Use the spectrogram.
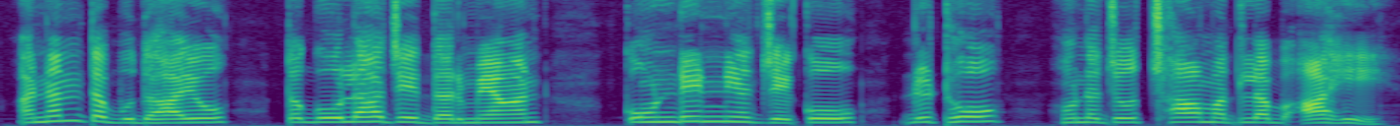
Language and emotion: Sindhi, neutral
